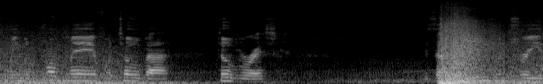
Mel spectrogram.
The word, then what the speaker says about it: Tovarich: Tovarich. That's how you say it, Tovarich.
